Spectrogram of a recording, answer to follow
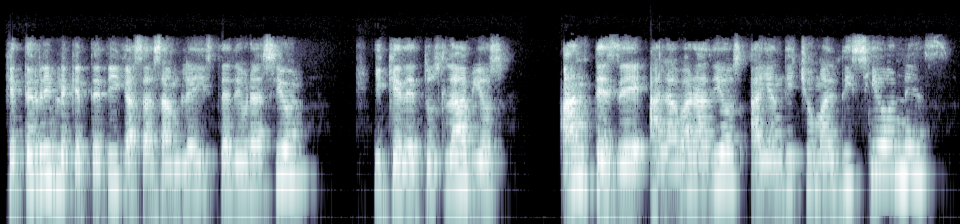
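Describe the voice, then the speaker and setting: Mexican priest preaching, dull lo-fi audio. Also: male voice, high voice, slow, darkish tone. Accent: Mexican Spanish. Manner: storytelling, acts out voices, frequent rhetorical "¿verdad?". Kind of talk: preaching to a youth training session.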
